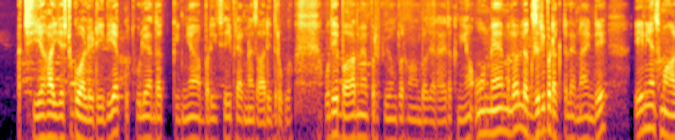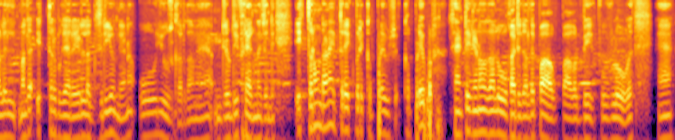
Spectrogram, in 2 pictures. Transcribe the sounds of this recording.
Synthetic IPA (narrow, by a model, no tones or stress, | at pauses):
ətːʃʰiːɛːɦaːiːəsʈkwaːlɪʈiːd̪iːɛːkʊt̪ʰuːlɪjãːt̪aːkɪjãːbəɽiːsəiːpʰɾɛːɡnɛ̃ːsaːɾiːt̪əɾʊk̪aːod̪eːbaːd̪mɛ̃ːpəɾpʰjuːmpəɾkaːmʋəɡɛːɾaːɾəkʰniːãːʔoːnmɛ̃ːmət̪ləbləɡzəɾiːpɖəkʈlɛːnaːɪ̃ːnd̪eː | eːnijãːsəmaːlmət̪ləbɪt̪ːəɾʋəɡɛːɾaləɡzəɾiːɦʊ̃nd̪eɛːnaːoːjuːzkəɾd̪aːmɛ̃ːd͡ʒẽd̪iːpʰɾɛːɡnɛ̃ːd͡ʒãːnd̪eɪt̪ːəɾɦõnd̪aːnãːɪt̪ːəɾɪk̚bəɾekəpɽeːʋɪt͡ʃkəpɽeːpəɾsɛ̃ːɳʈəd͡ʒeːɽ̃ãːd̪aːloːkəd͡ʒɡəlt̪ɛːpaːpaːɡəlbeːɡpuːʋloːkːɛ̃ː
